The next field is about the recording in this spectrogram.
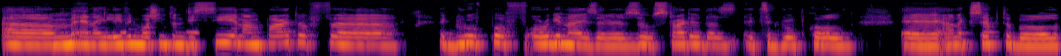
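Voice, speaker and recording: A woman speaks with an Israeli accent, fairly high-pitched and at a fairly slow pace. Her intonation is monotone and flat over a quiet background. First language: Hebrew. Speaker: activist organizer. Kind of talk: comment in panel discussion.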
